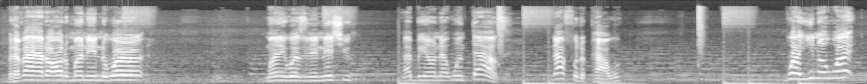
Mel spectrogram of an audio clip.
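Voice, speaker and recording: A man talking casually to viewers while riding a motorcycle on country roads, relaxed and slangy, through a helmet mic. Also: high voice, moderate pace, long pauses, over music. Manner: laid-back, slangy, addresses viewers directly. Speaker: motovlogger.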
